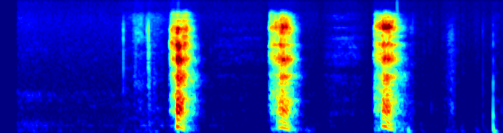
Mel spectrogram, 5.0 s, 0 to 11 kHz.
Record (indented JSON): {
  "exhalation_length": "5.0 s",
  "exhalation_amplitude": 32766,
  "exhalation_signal_mean_std_ratio": 0.21,
  "survey_phase": "beta (2021-08-13 to 2022-03-07)",
  "age": "45-64",
  "gender": "Male",
  "wearing_mask": "No",
  "symptom_cough_any": true,
  "symptom_runny_or_blocked_nose": true,
  "symptom_fatigue": true,
  "symptom_headache": true,
  "symptom_change_to_sense_of_smell_or_taste": true,
  "smoker_status": "Never smoked",
  "respiratory_condition_asthma": true,
  "respiratory_condition_other": false,
  "recruitment_source": "Test and Trace",
  "submission_delay": "1 day",
  "covid_test_result": "Positive",
  "covid_test_method": "LFT"
}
